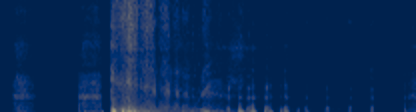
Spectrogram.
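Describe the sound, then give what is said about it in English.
A loud, raspy fart bursts out, then trails off into a series of short sputtering pops that grow sparser and quieter, with no talking over it. “Stop farting too.”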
